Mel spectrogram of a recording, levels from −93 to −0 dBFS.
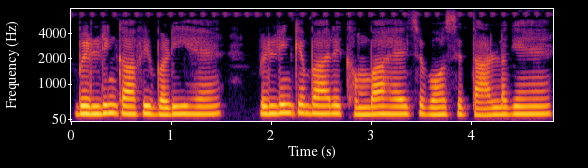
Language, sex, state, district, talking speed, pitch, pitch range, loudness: Hindi, female, Uttar Pradesh, Lalitpur, 200 wpm, 200 Hz, 195-205 Hz, -15 LUFS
